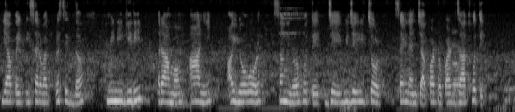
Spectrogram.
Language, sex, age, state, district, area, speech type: Marathi, female, 30-45, Maharashtra, Osmanabad, rural, read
